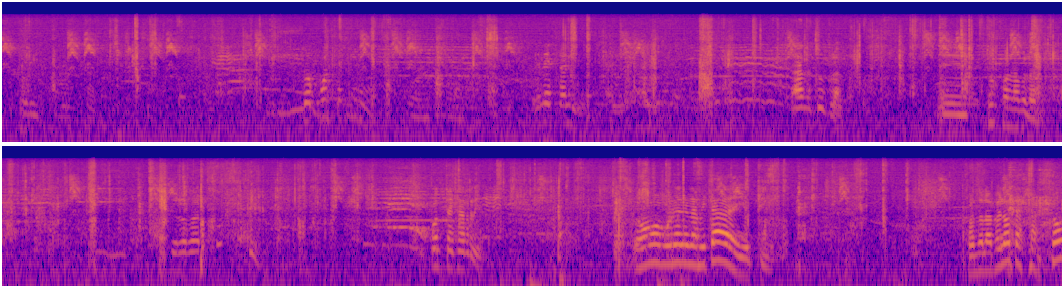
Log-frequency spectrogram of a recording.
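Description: Several young men talk and call out nearby outdoors.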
